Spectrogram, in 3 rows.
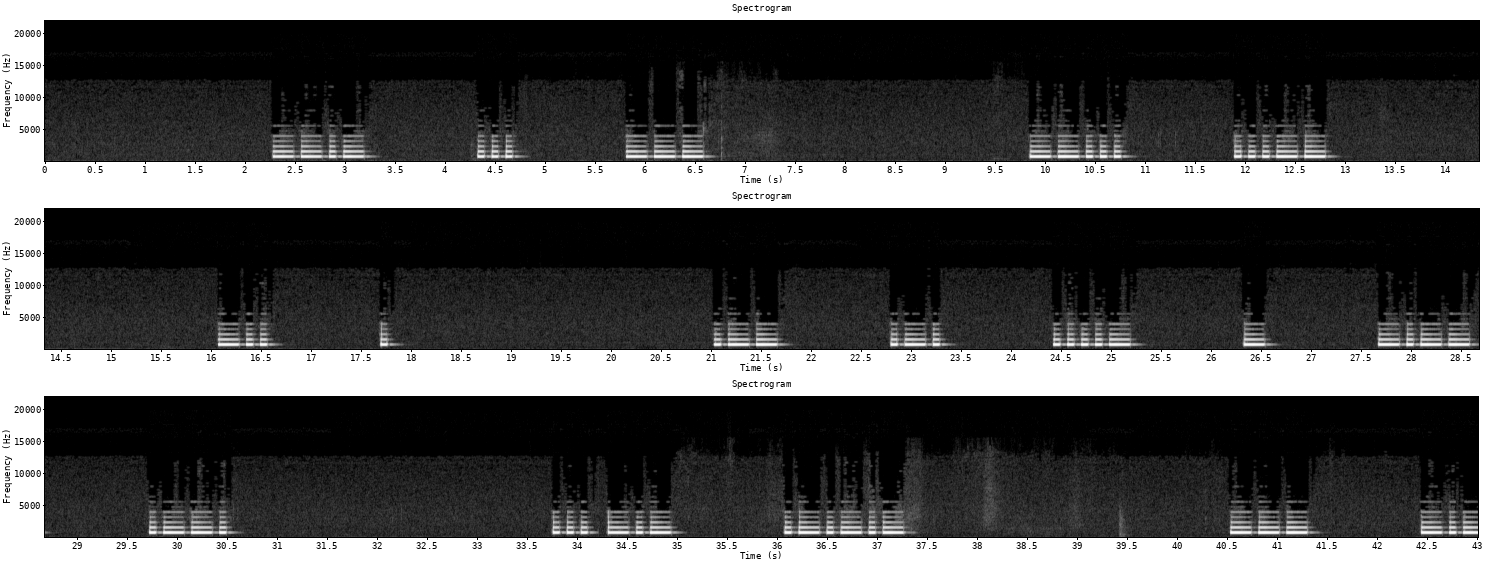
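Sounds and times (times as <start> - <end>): morse code beeps: 2.3 - 3.3, 4.3 - 4.8, 5.8 - 6.7, 9.8 - 10.9, 11.9 - 13.0, 16.1 - 16.7, 21.0 - 21.8, 22.8 - 23.4, 24.4 - 25.3, 26.3 - 26.7, 27.7 - 28.7, 29.7 - 30.6, 33.8 - 35.1, 36.0 - 37.4, 40.5 - 41.4, 42.4 - 43.0.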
